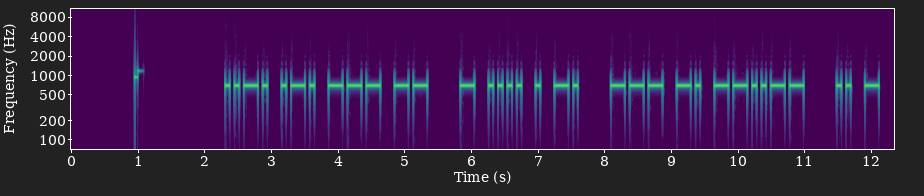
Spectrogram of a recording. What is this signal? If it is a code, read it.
Morse code, heard as a keyed tone, about 17 wpm, 700 Hz. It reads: FROM THEN ON, IT
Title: Sentences from Top 1000 Words - Review Part 2 - 17wpm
